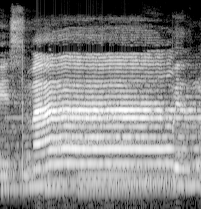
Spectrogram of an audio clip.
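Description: Slow music in which a high singing voice scoops up into one long held note over soft sustained accompaniment, then falls away near the end.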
